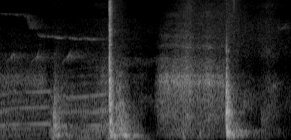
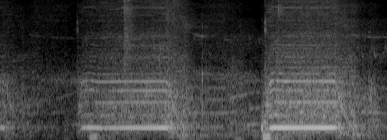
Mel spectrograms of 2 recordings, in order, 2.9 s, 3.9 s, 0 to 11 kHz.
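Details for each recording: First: 1999 Daewoo Matiz with a new washer pump and the rear hose refitted. A short electric whirr of about half a second between clicks, spinning up cleanly with no strain. The washer pump is working. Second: 1999 Daewoo Matiz with a newly replaced washer pump. Two short bursts of steady mid-pitched pump whirr, each under a second. The pump runs, but the rear washer hose has popped off.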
